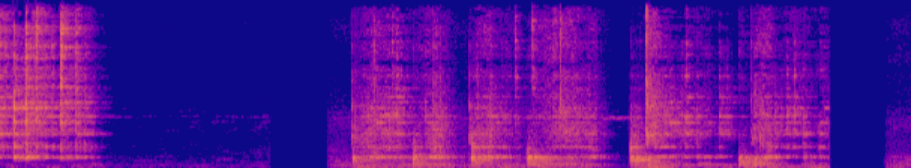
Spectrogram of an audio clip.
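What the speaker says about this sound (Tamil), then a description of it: "ஸ்டவ்வை லோ ஃப்ளேம்லேயே வச்சுட்டு பெருங்காயத்தை ஆட் பண்ணி ட்ரை ரோஸ்ட் பண்ணிக்கலாம்." Asafoetida being dry roasted in a pan over a low flame for tomato pickle, heard as quick bursts of metallic stirring and scraping with short silent gaps, close and clear.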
